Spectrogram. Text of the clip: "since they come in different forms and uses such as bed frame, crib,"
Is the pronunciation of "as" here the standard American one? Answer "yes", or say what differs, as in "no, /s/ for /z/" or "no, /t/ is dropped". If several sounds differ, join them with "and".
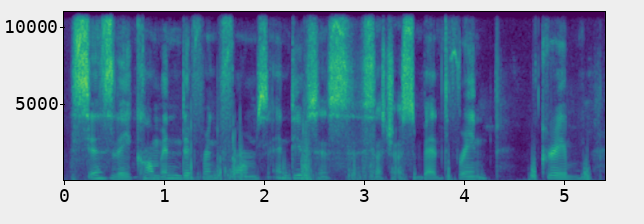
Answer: no, /s/ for /z/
